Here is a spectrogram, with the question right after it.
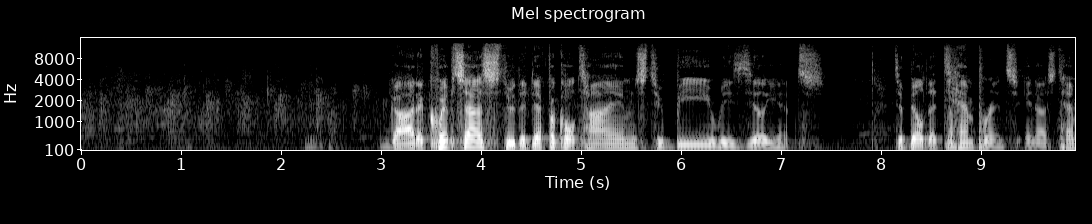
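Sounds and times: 
audience hand clap: 0:00.0 - 0:04.0
speech: 0:03.0 - 0:07.4, 0:08.2 - 0:09.9.

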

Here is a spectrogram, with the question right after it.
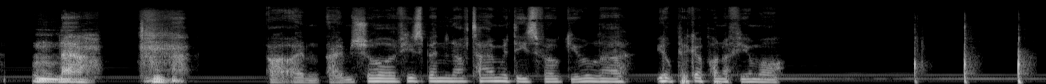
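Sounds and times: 
speech: 0:00.4 - 0:01.0, 0:01.6 - 0:02.0, 0:02.7 - 0:07.9
knuckles knocking on a head: 0:09.1 - 0:10.4.

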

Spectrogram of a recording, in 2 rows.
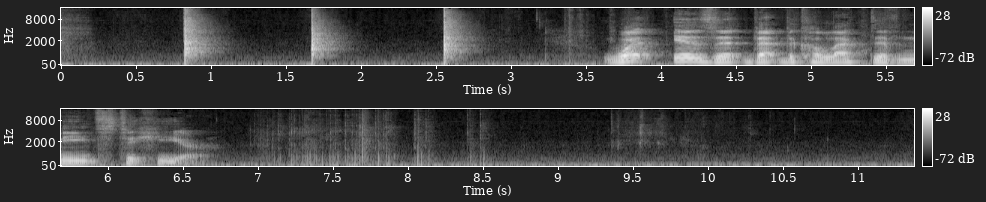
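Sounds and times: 
speech: 0:03.6 - 0:06.8
tarot card deck being split: 0:07.0 - 0:08.6
tarot cards rustling: 0:07.0 - 0:08.6, 0:09.3 - 0:10.5.

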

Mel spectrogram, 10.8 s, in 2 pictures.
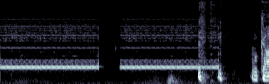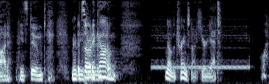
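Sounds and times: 
telephone call ringback tones: 0:00.0 - 0:04.4, 0:08.4 - 0:10.4
speech: 0:04.0 - 0:04.5, 0:05.2 - 0:08.1, 0:08.7 - 0:09.9.

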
